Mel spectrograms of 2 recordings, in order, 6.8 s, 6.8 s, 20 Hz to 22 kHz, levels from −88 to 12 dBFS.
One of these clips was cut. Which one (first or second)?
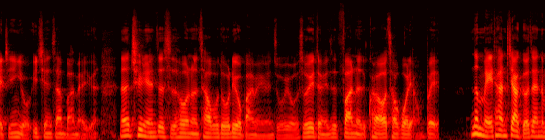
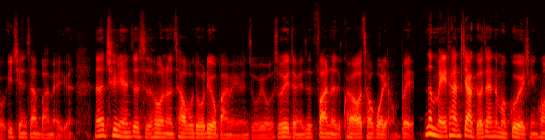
second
